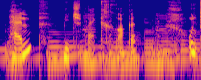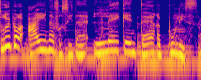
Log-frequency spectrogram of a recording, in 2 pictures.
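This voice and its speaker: A woman playing a playful, confiding narrator of a children's detective story, with tongue-in-cheek asides. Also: a little high. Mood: teasing. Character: wry, playful female storyteller of detective cases.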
